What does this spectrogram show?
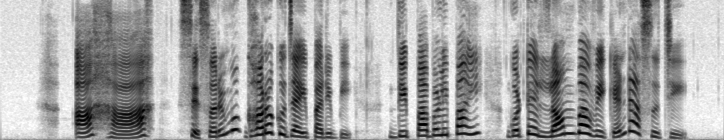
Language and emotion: Odia, happy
